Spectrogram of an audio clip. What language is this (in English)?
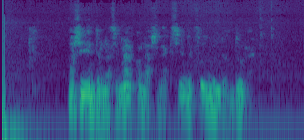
Spanish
